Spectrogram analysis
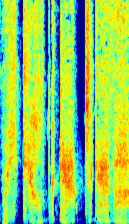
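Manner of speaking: fully whispered, quick; proper conspiratorial whisper with no voice. Acted. Reminds Katie of their secret, whispered. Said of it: "whisper a bit more like a whisper".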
